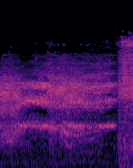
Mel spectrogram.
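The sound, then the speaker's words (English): A loud, sustained squeal of car tires skidding on pavement for nearly two seconds, cut off abruptly by a harsher, broader burst of noise as if the car strikes something. “Until the car accident happens.”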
